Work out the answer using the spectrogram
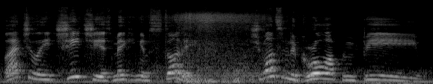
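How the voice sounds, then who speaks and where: A man acts out a naive, carefree martial-arts hero for an anime parody. The voice is high and swoops wildly, with clear noise and clicks behind it. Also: sing-song, brisk. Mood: clueless. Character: cheerful, dim-witted, childlike adult martial-arts hero. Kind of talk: comedic anime parody dub acting. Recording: noisy audio with clicks.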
